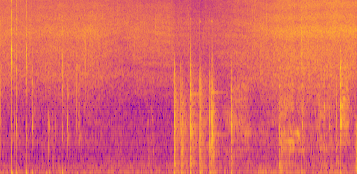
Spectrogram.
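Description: Onion and carrot stir-fried in cooking oil in a pan, with a continuous sizzle punctuated by sharp clacks of a utensil stirring and scraping, some in quick clusters.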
